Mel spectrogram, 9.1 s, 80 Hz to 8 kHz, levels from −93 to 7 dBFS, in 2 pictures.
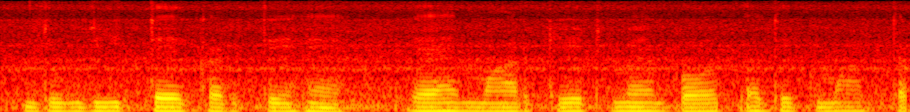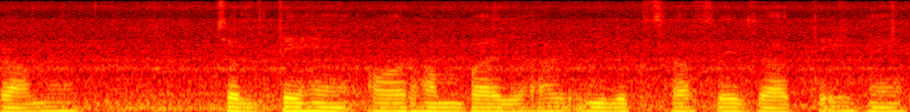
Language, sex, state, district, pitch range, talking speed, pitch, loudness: Hindi, male, Uttar Pradesh, Jalaun, 105-110 Hz, 140 wpm, 110 Hz, -25 LUFS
